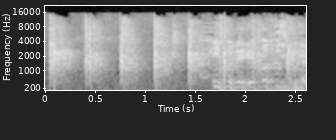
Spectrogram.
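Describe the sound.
Five sharp, evenly spaced hand claps ring out in a steady rhythm, then a voice starts speaking as the clapping stops.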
